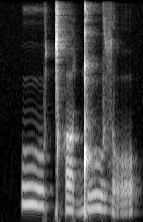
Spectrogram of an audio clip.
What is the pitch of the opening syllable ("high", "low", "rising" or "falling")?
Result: falling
